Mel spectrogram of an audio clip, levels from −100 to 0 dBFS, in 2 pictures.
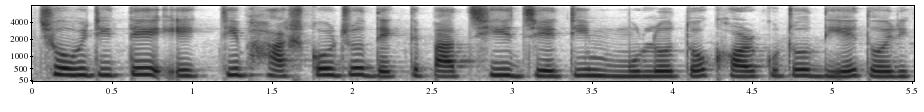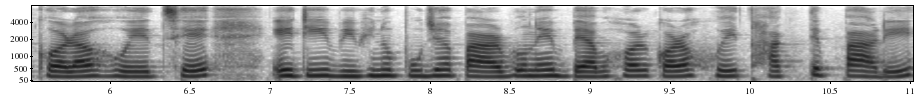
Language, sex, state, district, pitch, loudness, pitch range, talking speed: Bengali, female, West Bengal, Jhargram, 220 Hz, -16 LUFS, 205-235 Hz, 120 wpm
